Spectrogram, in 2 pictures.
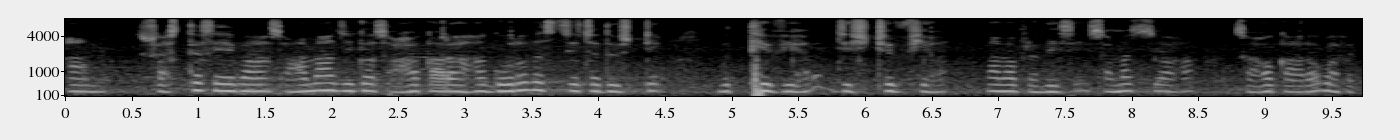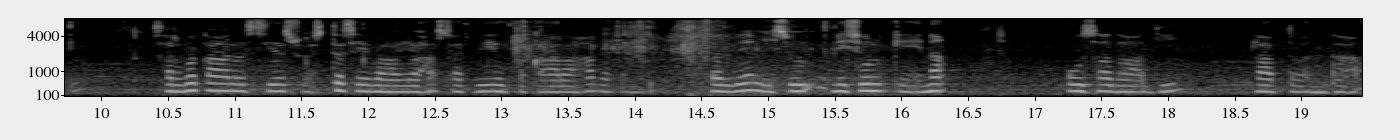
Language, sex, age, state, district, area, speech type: Sanskrit, female, 18-30, Odisha, Jajpur, rural, spontaneous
